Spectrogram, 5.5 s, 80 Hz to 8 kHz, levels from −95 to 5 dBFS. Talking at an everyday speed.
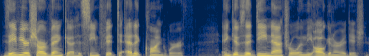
Yes: average, 185 wpm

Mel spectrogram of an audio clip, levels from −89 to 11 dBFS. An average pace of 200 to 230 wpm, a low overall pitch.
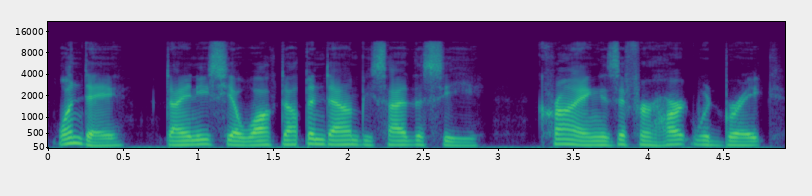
Yes: fast, 205 wpm; low, 130 Hz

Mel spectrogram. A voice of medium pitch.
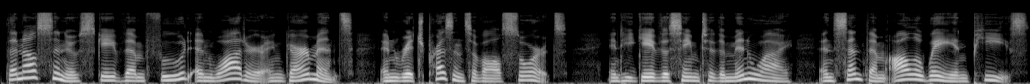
Yes: medium, 180 Hz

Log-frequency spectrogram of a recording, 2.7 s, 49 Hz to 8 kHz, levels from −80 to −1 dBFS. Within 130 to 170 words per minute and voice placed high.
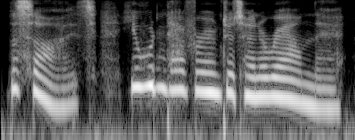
No: average, 200 wpm; high, 245 Hz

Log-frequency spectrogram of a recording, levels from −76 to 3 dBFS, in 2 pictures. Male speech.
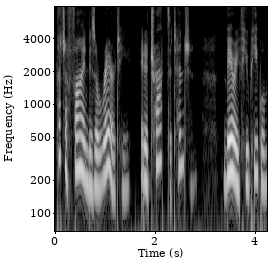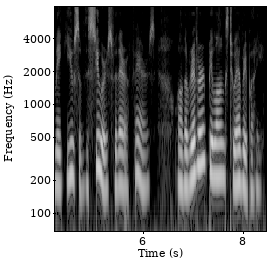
No: female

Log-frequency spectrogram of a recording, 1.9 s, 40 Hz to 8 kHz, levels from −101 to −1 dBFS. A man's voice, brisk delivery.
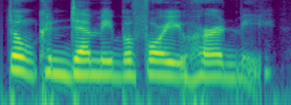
No: female; fast, 215 wpm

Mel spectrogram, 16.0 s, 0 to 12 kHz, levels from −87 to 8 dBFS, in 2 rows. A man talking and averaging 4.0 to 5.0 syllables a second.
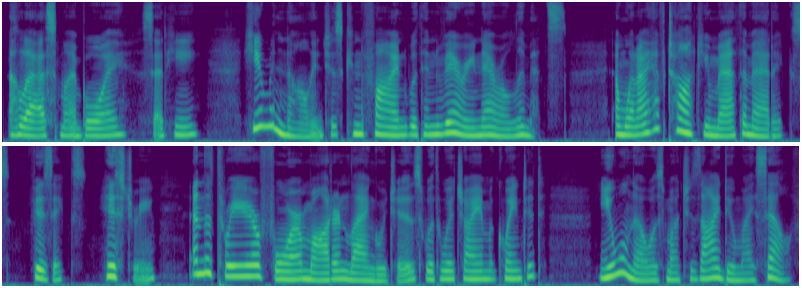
No: female; 4.7 syllables/s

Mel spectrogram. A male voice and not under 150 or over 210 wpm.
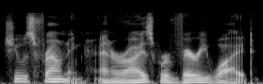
Yes: male; fast, 205 wpm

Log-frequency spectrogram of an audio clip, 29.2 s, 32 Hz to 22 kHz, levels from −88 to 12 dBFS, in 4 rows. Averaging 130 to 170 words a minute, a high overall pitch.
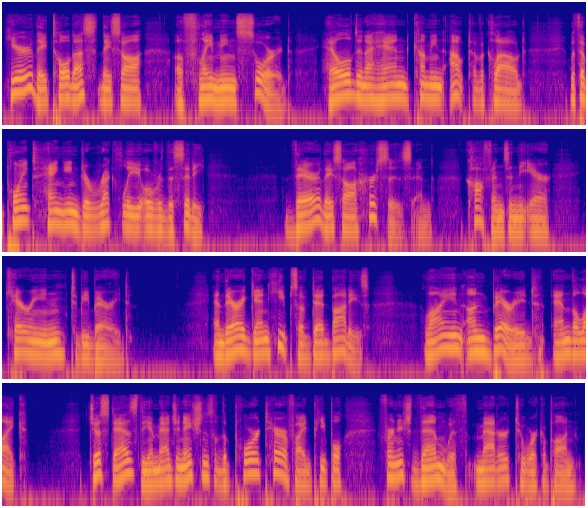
No: average, 140 wpm; low, 120 Hz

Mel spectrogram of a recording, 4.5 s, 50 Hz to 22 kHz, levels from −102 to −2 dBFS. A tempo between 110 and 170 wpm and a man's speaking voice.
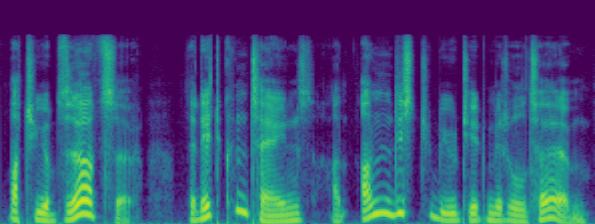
Yes: average, 150 wpm; male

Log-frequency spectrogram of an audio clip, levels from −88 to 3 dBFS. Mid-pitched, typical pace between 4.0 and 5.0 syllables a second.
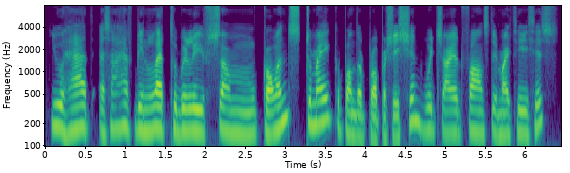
No: medium, 160 Hz; 5.2 syllables/s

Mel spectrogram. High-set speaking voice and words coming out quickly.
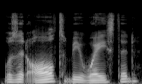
No: low, 110 Hz; fast, 255 wpm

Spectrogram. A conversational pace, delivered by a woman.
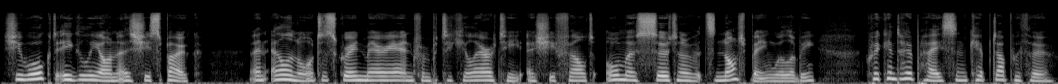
Yes: average, 180 wpm; female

